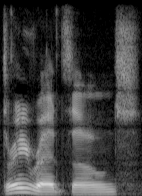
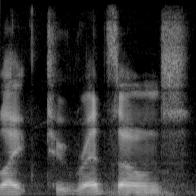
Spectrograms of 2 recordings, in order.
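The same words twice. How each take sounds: First: Three said slowly and loudly as a correction; stress on Three. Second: Said in the usual way. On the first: Real, not acted. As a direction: lean hard on Three, slow. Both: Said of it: "Okay, I lied".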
